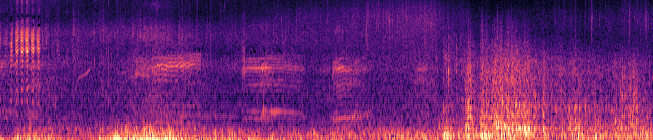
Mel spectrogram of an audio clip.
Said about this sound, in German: Als ein Unwetter naht, ist Eile geboten.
